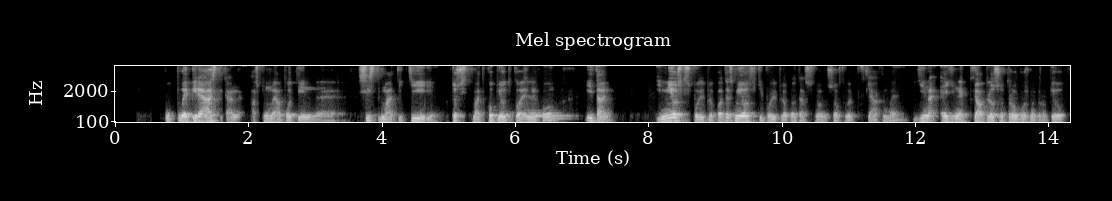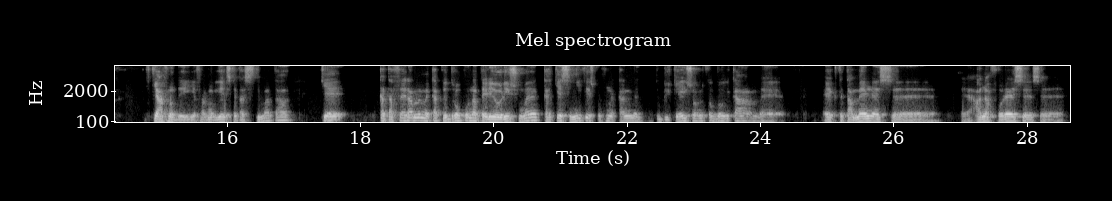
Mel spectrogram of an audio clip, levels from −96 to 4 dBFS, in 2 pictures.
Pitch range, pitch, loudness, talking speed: 110-130 Hz, 125 Hz, -24 LUFS, 115 wpm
